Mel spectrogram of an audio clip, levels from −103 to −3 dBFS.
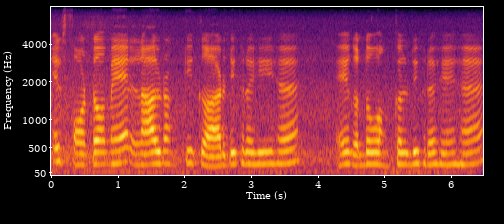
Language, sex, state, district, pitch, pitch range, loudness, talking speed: Hindi, female, Haryana, Jhajjar, 205 Hz, 200-215 Hz, -18 LUFS, 150 wpm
